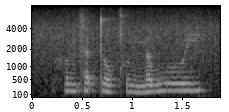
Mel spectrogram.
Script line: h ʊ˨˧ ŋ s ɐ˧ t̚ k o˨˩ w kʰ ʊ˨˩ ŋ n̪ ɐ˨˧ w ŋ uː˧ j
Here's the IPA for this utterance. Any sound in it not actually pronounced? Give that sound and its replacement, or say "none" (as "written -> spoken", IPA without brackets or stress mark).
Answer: k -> t̪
